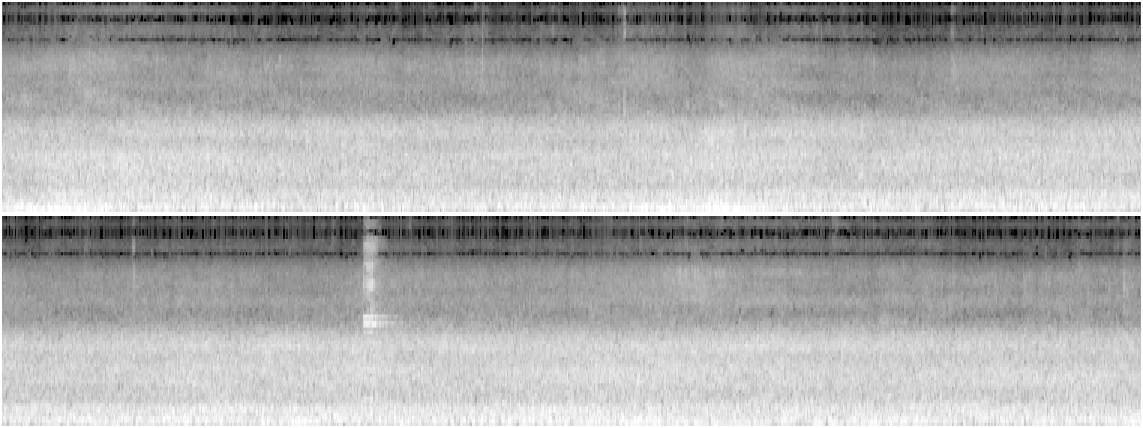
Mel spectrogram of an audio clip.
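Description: Steady low background rumble of outdoor noise, with one short high chirp about two-thirds of the way through.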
